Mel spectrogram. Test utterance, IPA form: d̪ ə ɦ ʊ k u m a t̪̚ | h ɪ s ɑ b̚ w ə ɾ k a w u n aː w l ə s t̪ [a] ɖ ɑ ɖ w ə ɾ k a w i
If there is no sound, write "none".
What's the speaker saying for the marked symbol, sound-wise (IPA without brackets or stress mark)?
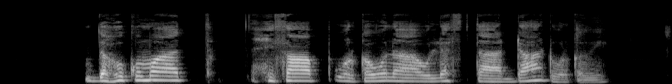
a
